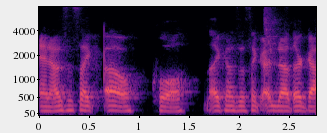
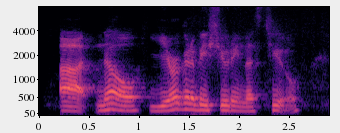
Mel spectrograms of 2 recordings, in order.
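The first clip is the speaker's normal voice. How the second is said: acted-out firm, commanding, no-nonsense authoritative dad voice. Retelling how a collaborator answered about the camera work: imitating a firm authoritative voice. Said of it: "in a very, like, like, authoritative, firm, like, dad kind of way".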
